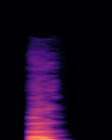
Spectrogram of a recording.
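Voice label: "above", British phonetics sound; 英语音标发音（剑桥版）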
